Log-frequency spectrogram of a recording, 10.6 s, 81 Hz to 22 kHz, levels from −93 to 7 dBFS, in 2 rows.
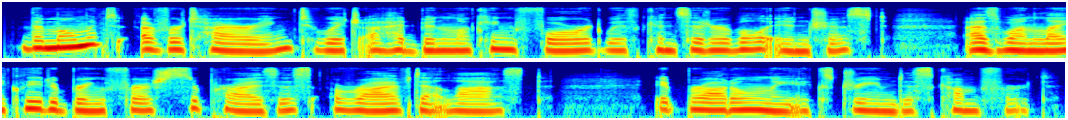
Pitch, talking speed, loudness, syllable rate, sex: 185 Hz, 165 wpm, -17 LUFS, 5.5 syllables/s, female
